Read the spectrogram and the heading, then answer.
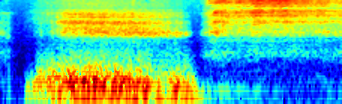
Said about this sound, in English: Another technique is called pursed lips breathing. That's like if you're going to whistle, but just breathing in and out through pursed lips.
